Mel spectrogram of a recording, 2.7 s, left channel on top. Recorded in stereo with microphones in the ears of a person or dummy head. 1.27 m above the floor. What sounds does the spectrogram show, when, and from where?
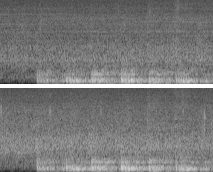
0.5 s running footsteps: 25° right (ahead or behind), 9 m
